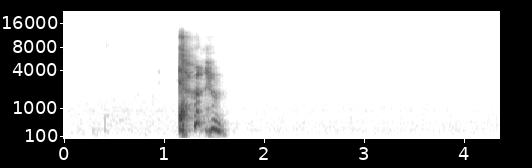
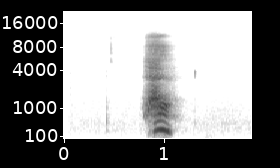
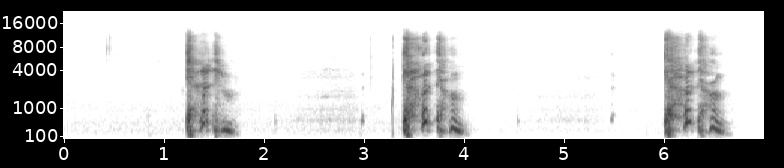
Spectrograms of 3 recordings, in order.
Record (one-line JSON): {"cough_length": "4.4 s", "cough_amplitude": 24502, "cough_signal_mean_std_ratio": 0.19, "exhalation_length": "1.9 s", "exhalation_amplitude": 16770, "exhalation_signal_mean_std_ratio": 0.28, "three_cough_length": "7.0 s", "three_cough_amplitude": 18662, "three_cough_signal_mean_std_ratio": 0.32, "survey_phase": "beta (2021-08-13 to 2022-03-07)", "age": "18-44", "gender": "Female", "wearing_mask": "No", "symptom_none": true, "smoker_status": "Never smoked", "respiratory_condition_asthma": false, "respiratory_condition_other": false, "recruitment_source": "REACT", "submission_delay": "9 days", "covid_test_result": "Negative", "covid_test_method": "RT-qPCR", "influenza_a_test_result": "Negative", "influenza_b_test_result": "Negative"}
